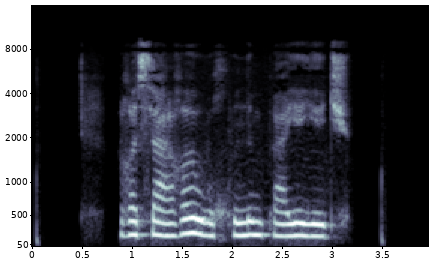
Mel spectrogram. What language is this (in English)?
Adyghe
